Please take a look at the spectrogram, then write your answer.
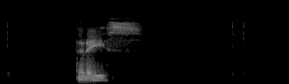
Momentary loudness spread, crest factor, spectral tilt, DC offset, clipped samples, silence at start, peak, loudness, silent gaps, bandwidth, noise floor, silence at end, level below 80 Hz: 13 LU; 24 dB; -1 dB/octave; under 0.1%; under 0.1%; 0.75 s; -16 dBFS; -33 LUFS; none; 11 kHz; under -90 dBFS; 1.45 s; -88 dBFS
